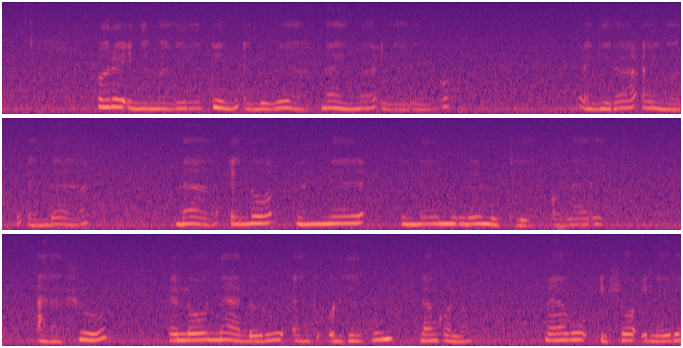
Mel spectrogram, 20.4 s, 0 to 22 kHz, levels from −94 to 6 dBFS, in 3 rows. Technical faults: none

